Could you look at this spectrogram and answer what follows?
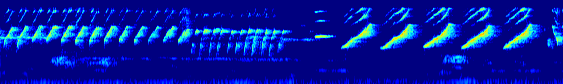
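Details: Canary singing a long training song for young birds: a fast trill of repeated chirps, a brief buzzy rattle, then loud rising sweeps repeated about three times a second.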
